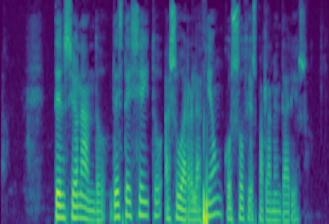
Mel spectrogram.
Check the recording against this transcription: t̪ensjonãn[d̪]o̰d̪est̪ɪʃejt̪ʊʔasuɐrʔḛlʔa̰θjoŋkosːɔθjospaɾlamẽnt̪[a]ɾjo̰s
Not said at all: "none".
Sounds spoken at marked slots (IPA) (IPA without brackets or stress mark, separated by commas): d̪, a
